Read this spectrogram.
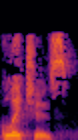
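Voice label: "glitches", English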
